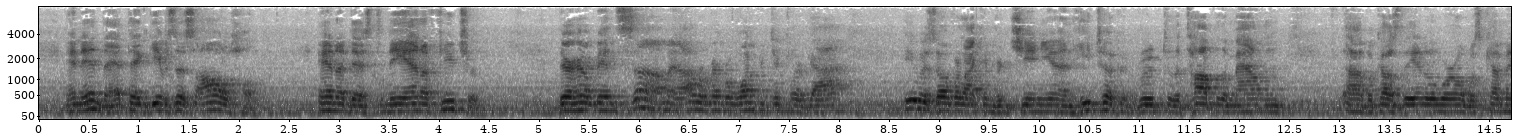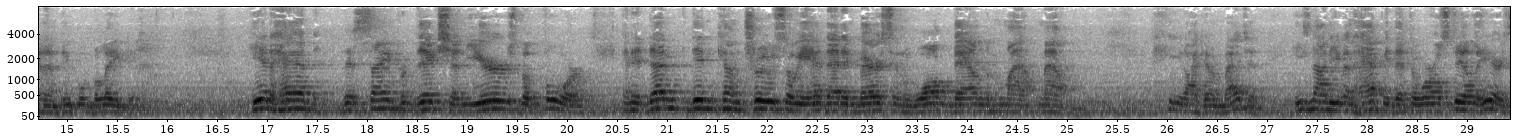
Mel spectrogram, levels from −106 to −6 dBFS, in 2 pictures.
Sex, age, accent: male, 50-69, American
